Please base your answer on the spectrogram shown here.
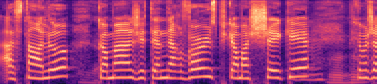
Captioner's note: in french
